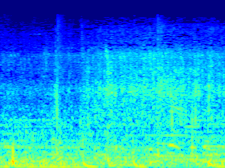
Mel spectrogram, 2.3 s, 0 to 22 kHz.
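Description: Maruti Suzuki Alto 800's small three-cylinder petrol engine running with a steady low rumble, with wind buffeting the microphone.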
